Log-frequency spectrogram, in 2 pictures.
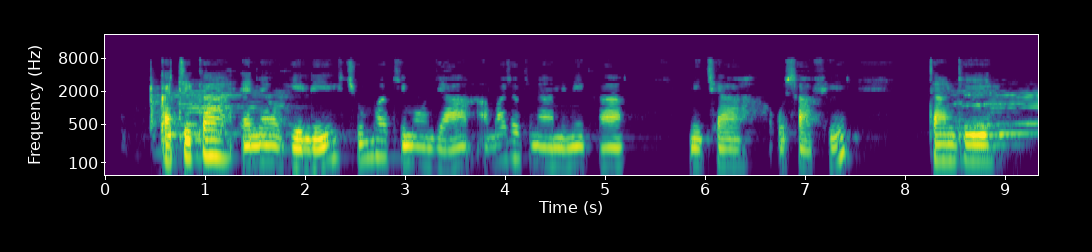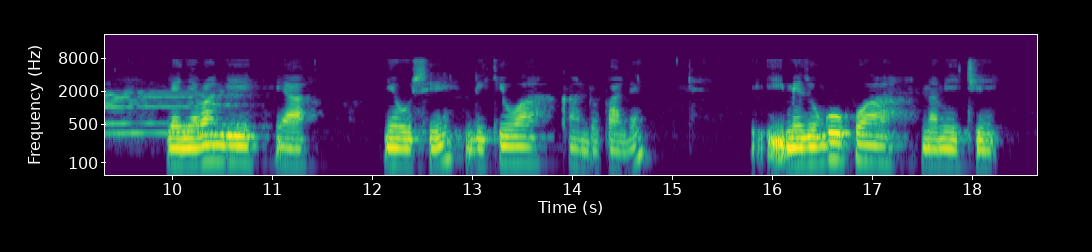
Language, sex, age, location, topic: Swahili, male, 18-24, Kisii, health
